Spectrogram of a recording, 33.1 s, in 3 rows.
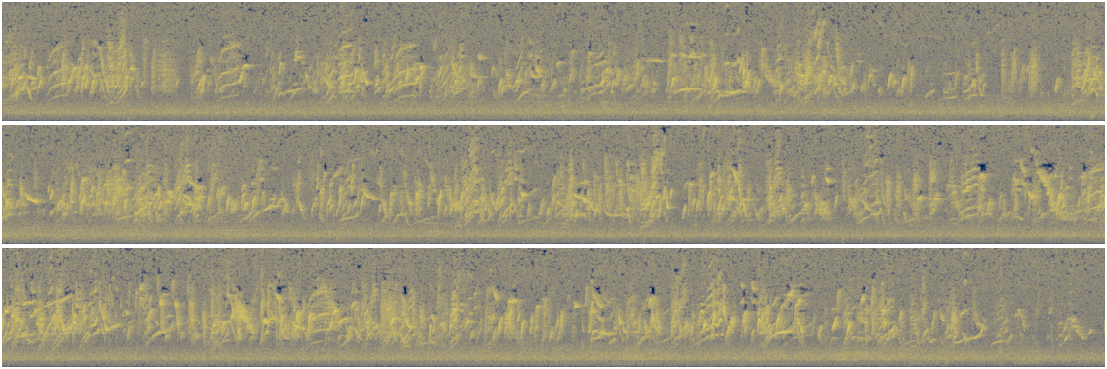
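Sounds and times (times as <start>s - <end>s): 
European goldfinch singing: 0.0s - 33.0s.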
